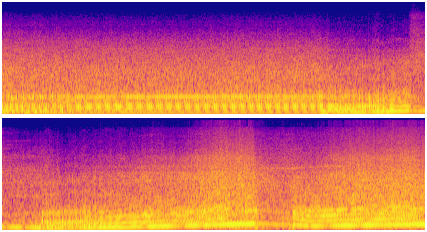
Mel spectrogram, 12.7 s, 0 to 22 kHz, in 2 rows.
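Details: Mazda FD RX-7 rotary on the dyno during a tune: clean rising note climbs smoothly through each full-load pull with no misfire or stutter, and boost comes on evenly and super smooth; healthy.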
